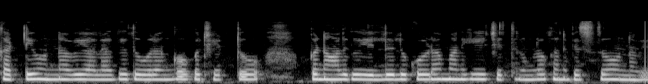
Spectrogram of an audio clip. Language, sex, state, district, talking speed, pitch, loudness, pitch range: Telugu, female, Andhra Pradesh, Chittoor, 130 wpm, 230 Hz, -15 LUFS, 225-235 Hz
